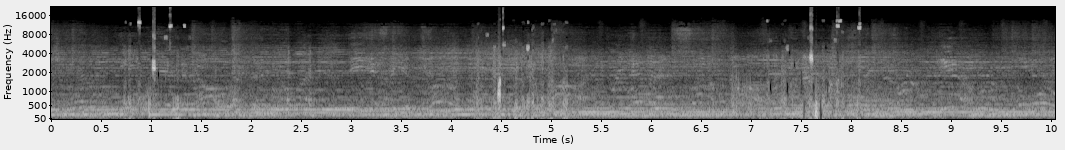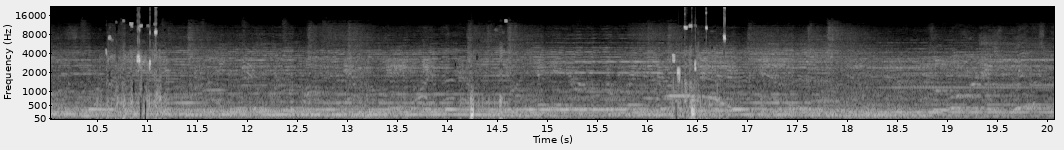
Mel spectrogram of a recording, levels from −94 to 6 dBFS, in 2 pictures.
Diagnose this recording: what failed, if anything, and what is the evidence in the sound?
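The failure is in the DAB reception and decoding stage. Weak reception let bit errors past error correction into the MP2 audio data, giving DAB burbling at 0.73–1.36, 4.21–5.21, 7.09–8.10, 10.50–11.21, 14.11–14.60 and 16.24–16.79 s. Corrupted samples put brief noise blips into individual sub-bands. Where damaged scale factors got through, sub-bands jumped in level for up to a frame, giving watery, bubbling patches that point to an error rate of around one percent.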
